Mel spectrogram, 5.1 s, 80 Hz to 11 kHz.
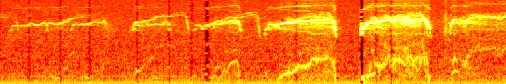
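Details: Juvenile bald eagles at the West End nest, 7.6.23, calling when they see their mother carrying in a fish. A quick run of high, strained squeals grows steadily louder, with notes climbing and cutting off abruptly.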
